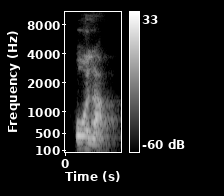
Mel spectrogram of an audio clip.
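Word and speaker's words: hola: एच हमेशा silent होता है। तो आप जब भी प्रोनाउंस करें तो ओ से स्टार्ट करें।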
